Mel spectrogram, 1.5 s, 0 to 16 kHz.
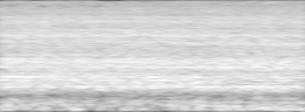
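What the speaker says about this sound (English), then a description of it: "So here he is with a hair dryer and some plastic spatulas." A hair dryer blows steadily and close by, softening an old cracked clear bra on a Porsche 911 for removal, a constant airy hiss with no talking.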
